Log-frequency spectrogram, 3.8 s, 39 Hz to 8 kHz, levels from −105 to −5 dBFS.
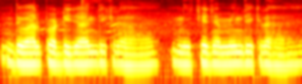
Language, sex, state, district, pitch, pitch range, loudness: Hindi, male, Bihar, Patna, 145 Hz, 140-150 Hz, -15 LUFS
